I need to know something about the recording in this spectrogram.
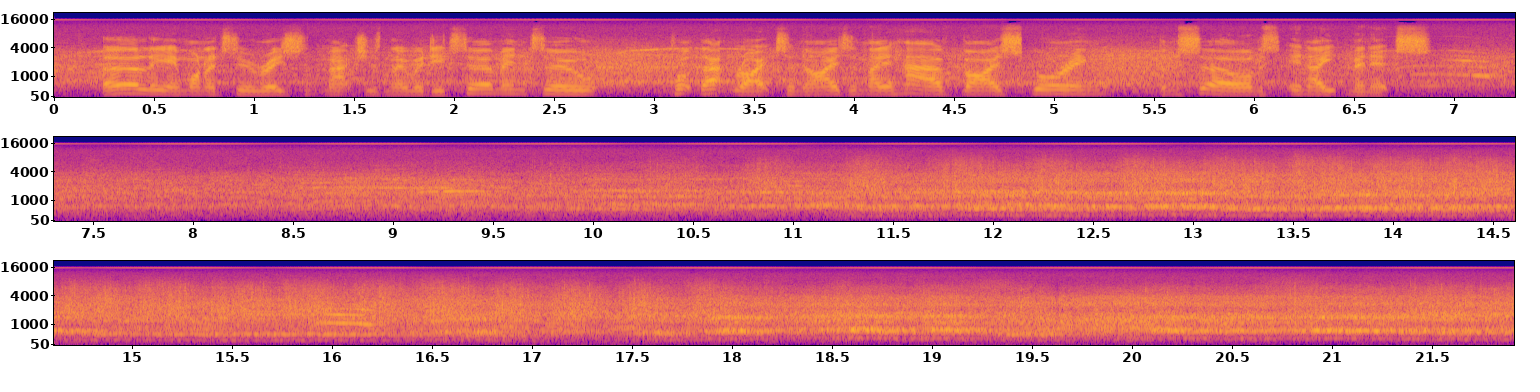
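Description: A large crowd roars and chants in a stadium.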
